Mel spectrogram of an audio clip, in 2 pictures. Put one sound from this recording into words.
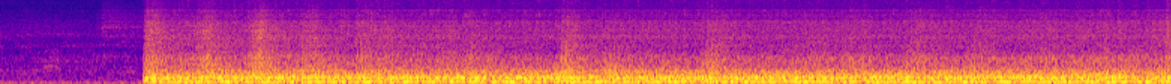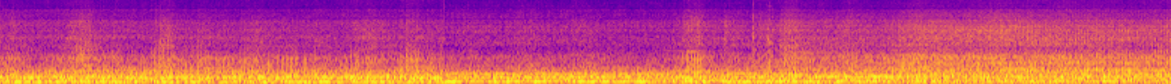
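A row of single-cylinder four-stroke racing motorcycles idles.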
